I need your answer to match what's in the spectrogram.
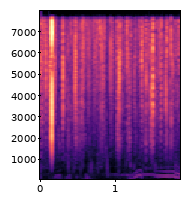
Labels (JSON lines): {"label": "biophony, cascading saw", "recorder": "SoundTrap 600 or HydroMoth"}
